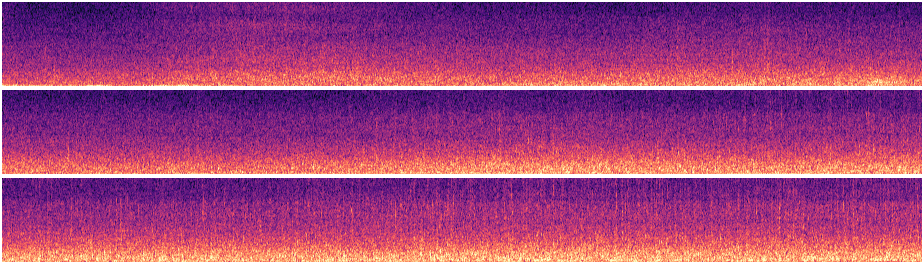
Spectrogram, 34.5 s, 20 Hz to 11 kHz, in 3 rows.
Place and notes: Yongfeng Rd., Tucheng Dist., New Taipei City - the stream
sound of water streams, Beside streams, Traffic Sound
Zoom H4n +Rode NT4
